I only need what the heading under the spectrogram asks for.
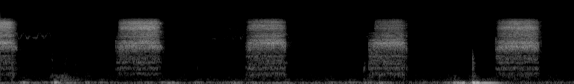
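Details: At a school garden nest, two-week-old Barn Owl chicks beg at dinner time with a steady series of rough, hissing screeches spaced a little over a second apart, plus a faint squeak and a knock.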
